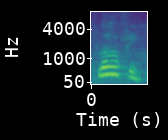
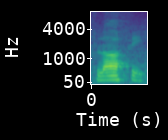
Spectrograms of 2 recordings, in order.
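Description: First: Fluffy called much higher, falling off; high sing-song call. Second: Said in the usual way. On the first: Real, not acted. Calling the cat on the floor, high sing-song.

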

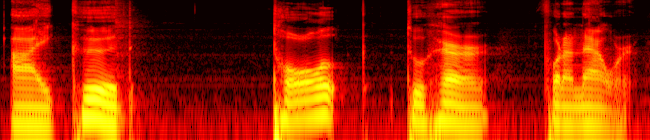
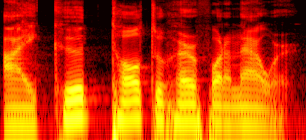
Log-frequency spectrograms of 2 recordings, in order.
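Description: First: Slow, pause after could; slow teacher model line; slow, split demo. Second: Said in the usual way. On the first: Shown as a demonstration. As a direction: drag it out for learners to copy.

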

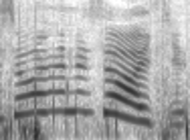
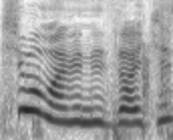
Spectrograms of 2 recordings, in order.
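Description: First: Cooing. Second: Said in the usual way. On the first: Real, not acted. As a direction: coo to the puppies, slowly and high. Cooing to puppies.

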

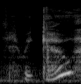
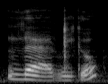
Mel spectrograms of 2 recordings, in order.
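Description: First: There we go whispered; whispering. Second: Said in the usual way. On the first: Acted. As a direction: breathe There we go under breath. Whispered while mixing potion.

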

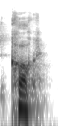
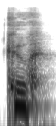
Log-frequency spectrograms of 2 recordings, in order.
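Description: First: "cook" with a short vowel, as in "book"; American pronunciation. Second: "Cook" with a long oo, as in "spook"; Scouse pronunciation. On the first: Translating for an American, "cook" with short vowel. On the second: Boxer showing his Scouse word, "Cook" with long oo. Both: Shown as a demonstration. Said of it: "In American, it's cook".

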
